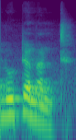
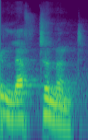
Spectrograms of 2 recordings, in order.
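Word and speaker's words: lieutenant: हैं वो इसे बोलते हैं लूटेनेंट, लूटेनेंट बोलते हैं, और जो ब्रिटिश होंगे वो बोलेंगे लेफ्टिनेंट। तो अगर आप पहला ऑप्शन देखोगे ना, यहाँ पे ये देखिए, ये लूटेनेंट है, तो ये है अमेरिकन प्रोनाउंसिएशन। और अगर लेफ्टिनेंट की बात करेंगे ना, ये यहाँ पे दे रखा है लेफ्टिनेंट, ये आपका ऑप्शन जो है वो ब्रिटिश ऑप्शन है, मतलब ब्रिटिश प्रोनाउंसिएशन है।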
